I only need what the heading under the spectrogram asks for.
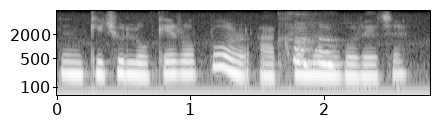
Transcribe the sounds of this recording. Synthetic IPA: kit͡ɕʰulokeɾopoɾakɾomonkoɾet͡ɕʰe

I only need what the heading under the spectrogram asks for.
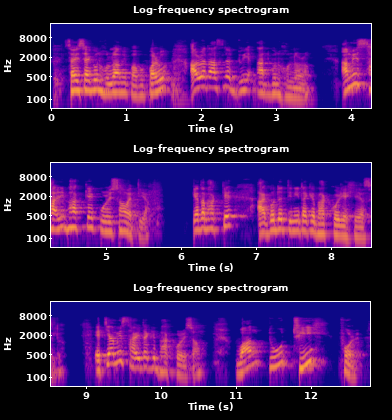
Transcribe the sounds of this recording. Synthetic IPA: saɹisaɹikunɦolɔamipabɔpaɹʊ̃aɹuɛtaːsilɛdujãtɡunɦolɔ̰ɹɔ̰ | amisaɹibʱaɡːɛkoɹisãʊ̃etija̰ | kɛɛtabʱakːɛa̰ɡɔt̬ɛtinitakɛbʱaɡ̚koɹiaxia̰silʊ | etijaamisaɹitak̬ibʱaɡ̚koɹisã̰ʊ̃wantutʰɹi | pʰɔɹ

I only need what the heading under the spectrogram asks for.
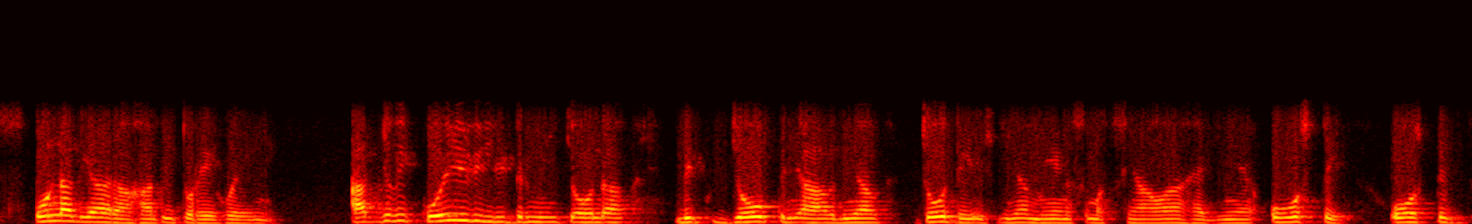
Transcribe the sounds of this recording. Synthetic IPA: ʊnãːd̪ijãːɾaːɦãːt̪iːt̪ʊɾeːɦoːeːẽː | əd͡ʒʋiːkoːiːʋiːliːɖəɾnĩːt͡ʃãːnd̪aː | ʋiːd͡ʒoːpəɲd͡ʒaːbd̪ɪjãː | d͡ʒoːd̪eːʃd̪ɪjãːmeːɳsəməsɪjãːʋãːɦɛːɡɪjãːʊst̪eː | oːst̪eː

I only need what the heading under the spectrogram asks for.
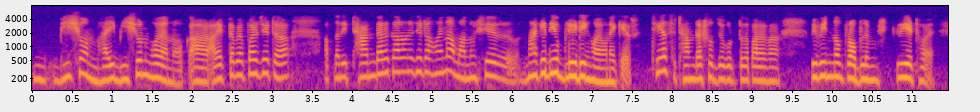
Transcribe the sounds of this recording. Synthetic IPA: bʱiʃonbʱajbʱiʃonbʱɔeanokaɾa̰ɾek̚ʈabɛpaɾd͡ʑeʈaapnaɾeʈʰaɳɖaɾkaɾoned͡ʑeʈaɦɔenamanuʃeɾnaked̪iobleɖiŋɦɔeɔnekḛɾʈʰikat͡ɕʰeʈʰaɳɖaʃod͡ʑːokoɾt̪epaɾenabibʱinːopɾɔblemkɾieʈɦɔ̰e

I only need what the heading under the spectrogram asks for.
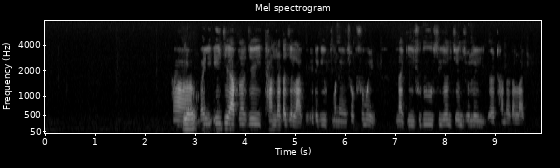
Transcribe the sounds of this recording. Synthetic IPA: ɦãbʱajʔejd͡ʑeapnaɾd͡ʑejʈʰand̪aʈad͡ʑelaɡeḛʈakimaneʃɔbʃɔmɔe | nakiʃud̪ʱusizont͡ɕend͡ʑɦolejʈʰand̪aʈala̰ɡe

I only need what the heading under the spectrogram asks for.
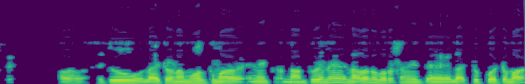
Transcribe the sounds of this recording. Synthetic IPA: ɦɔjɦɔjxejtulajtɔɹnamɦɔltʊmaɹɛnɛnamtʊɛnɛnazanɔbaɾɔsanilajt̚tuk̚ːɔɹtʊmaɹ

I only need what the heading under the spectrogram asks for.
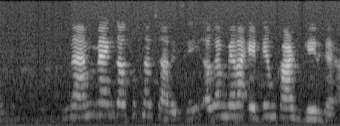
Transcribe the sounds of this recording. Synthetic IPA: mɛ̃ːmɛ̃ːɪɡəlpʊt͡ʃʰnaːt͡ʃaːɾiːsiːəɡəɾmeːɾaːʔeːʈiɛmkaːɾʈɡeːɾɡəja̰ː

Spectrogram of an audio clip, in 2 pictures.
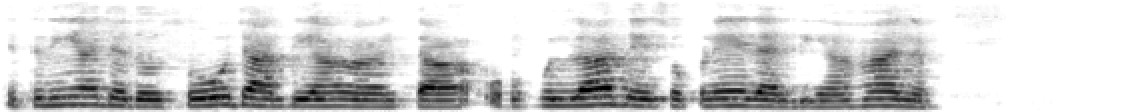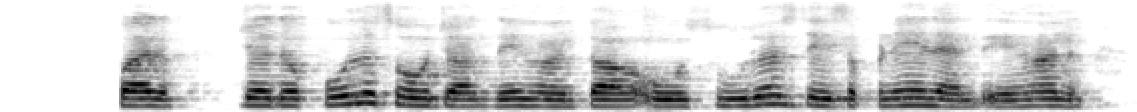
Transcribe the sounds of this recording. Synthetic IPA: t̪ɪt̪ɽɪjãːd͡ʒəd̪õːsoːd͡ʒãːnd̪ijãːɦənt̪ãːʔoːpʰʊlːãːd̪eːsʊpɳeːlɛ̃ːnd̪ɪjãːɦən | pəɾ | d͡ʒəd̪õːpʰʊlsoːd͡ʒãːnd̪eːɦənt̪ãːʔoːsuːɾəd͡ʒd̪eːsəpɳeːlɛ̃ːnd̪eːɦən

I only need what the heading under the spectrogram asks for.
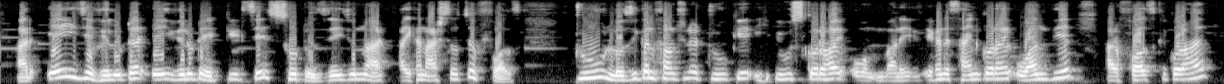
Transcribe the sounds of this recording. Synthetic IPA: aɾejd͡ʑebʱeluʈaʔejbʱeluʈaekiʈt͡ɕesoʈod͡ʑejd͡ʑonːoaekʰaneaʃt̪eɦotːʰefʰɔ̰ls | ʈulod͡ʑik̬alfʰaŋkʃoneʈukejuskɔɾaɦɔemaneekʰanesajnkɔɾaɦɔeʔoand̪ieaɾfʰɔlskekɔɾaɦɔe

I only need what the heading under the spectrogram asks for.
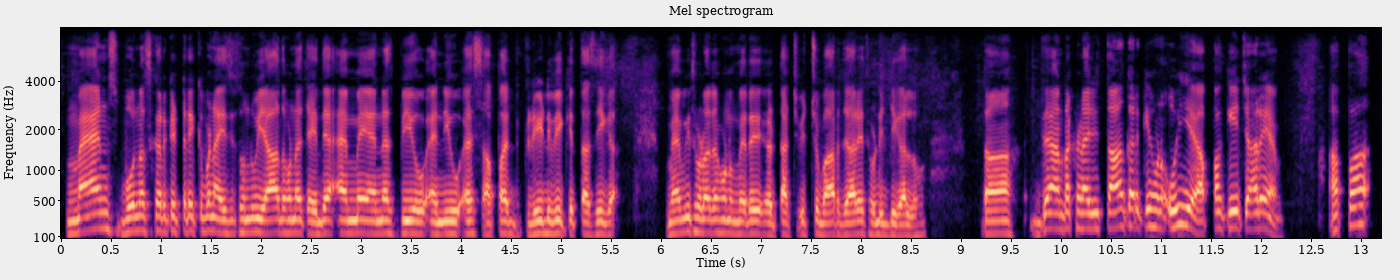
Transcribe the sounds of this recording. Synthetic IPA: mɛːnsboːnəskəɾkeːʈɾɪkbənaːiːs̬iːt̪ʰoːnũːjaːd̪ɦoːɽ̃ãːt͡ʃaːiːd̪eaːʔɛːmeːɛnɛːsbiːoːʔɛːnjuːʔɛsa̰ːpːãːɾiːɖʋiːkit̪aːsiːɡa̰ː | mɛ̃ːʋiːt̪ʰoːɽaːd͡ʒaːɦʊɳmeːɾeːʈət͡ʃʋɪt͡ʃt͡ʃõːbaːɾd͡ʒaːɾeːt̪ʰoːɽiːd͡ʒiːɡəlɦoː | t̪ãːd̪ɪjaːnɾəkʰːɽaːd͡ʒiːt̪ãːkəɾkeːɦʊɳoːɦiːɛːaːpãːkiːt͡ʃaːɾeːãː | a̰ːpãː

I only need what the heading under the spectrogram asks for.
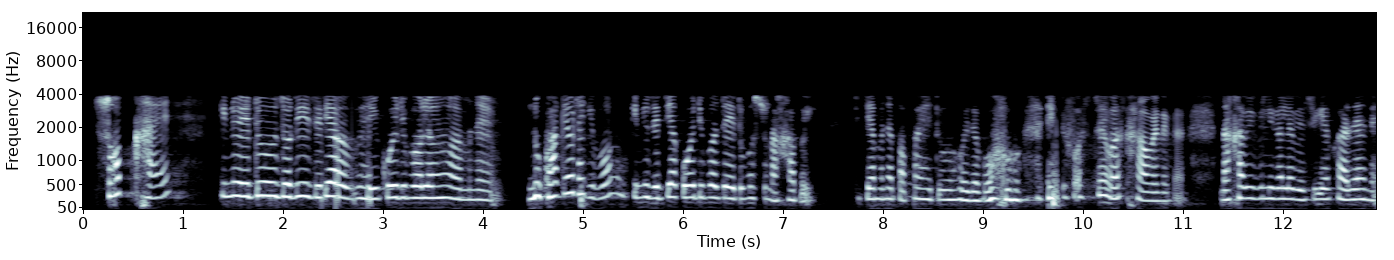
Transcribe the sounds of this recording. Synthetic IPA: sɔb̚kʰaj | kintuejtʊzodizetijaɦeɹikoɹidibɔlojɦɔmanɛ | nukʰwakɛʊtʰakibɔkintuzetijakoɹidibɔzɛetubɔstʊnakʰabḭj | tetiamanɛpapaɦetuɦojzabɔetubɔstuɛmakʰaɛnɛka̰nakʰabibulikalɛbesikɛkʰʊazajnɛ

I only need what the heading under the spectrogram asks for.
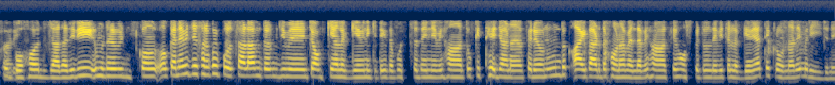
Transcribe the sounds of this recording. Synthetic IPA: sobɔːɦɔt̪zjaːd̪aːd̪iːɾiːmət̪ləbkooːkɛːneːʋiːd͡ʒesaːnũːkoːiːpʊlsaːlaːmət̪ləbd͡ʒɪʋẽːt͡ʃɔ̃ːŋkijãːləɡiãːʋiːnĩːkɪt̪eːkɪt̪eːpʊtt͡ʃd̪eːneʋiːɦãːt̪ũːkɪt̪ʰeːd͡ʒaːɽ̃aːɛ̃ːpʰɪɾʊnũːd̪aːikəɖd̪əkʰaːɽ̃aːpɛ̃ːnd̪aːʋiːɦãːəsĩːɦɔːspɪːʈəld̪eːʋɪt͡ʃləɡːeːʋẽt̪ʰːeːkəɾoːnaːd̪eːməɾiːd͡ʒneː

